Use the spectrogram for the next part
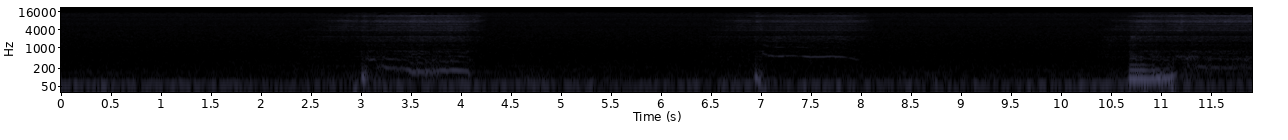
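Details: Snoring recording made as sleep ASMR: two soft, quiet snoring breaths, then a louder snort at the end, over steady room hum.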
